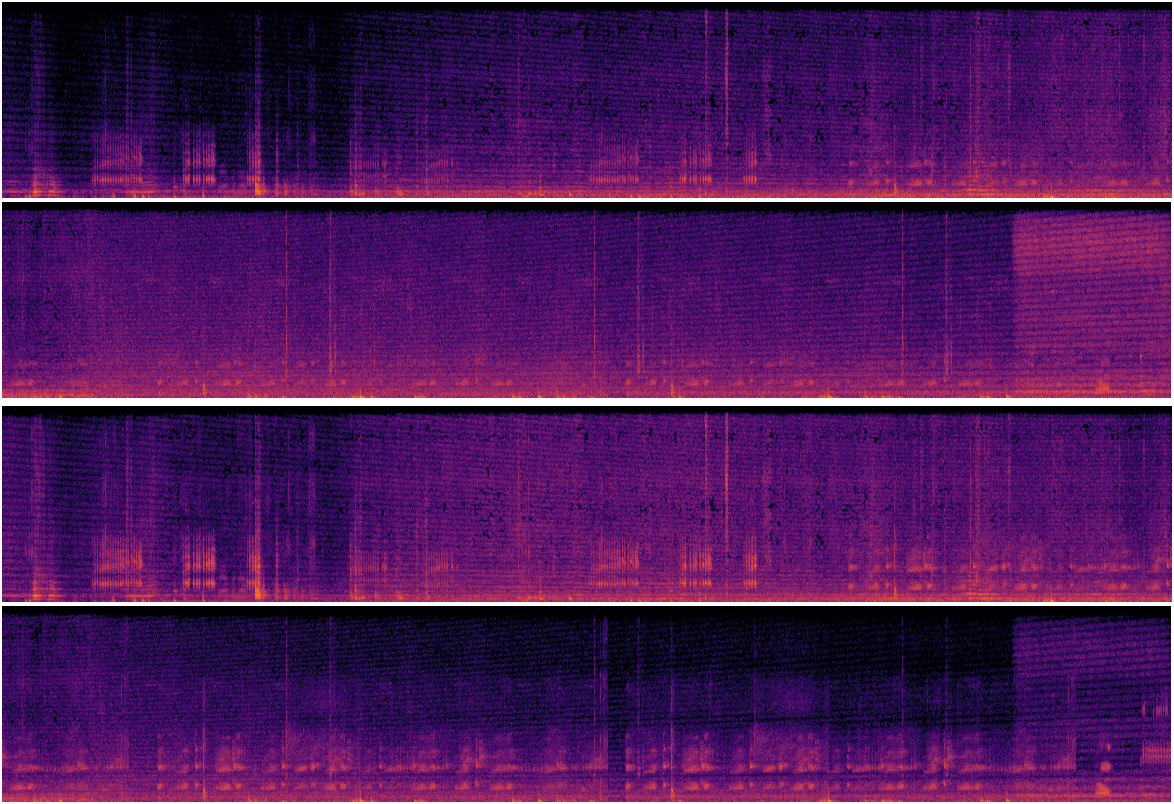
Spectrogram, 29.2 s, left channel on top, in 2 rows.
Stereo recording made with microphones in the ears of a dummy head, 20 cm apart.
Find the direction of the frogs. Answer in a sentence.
You can hear the frogs on the right.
